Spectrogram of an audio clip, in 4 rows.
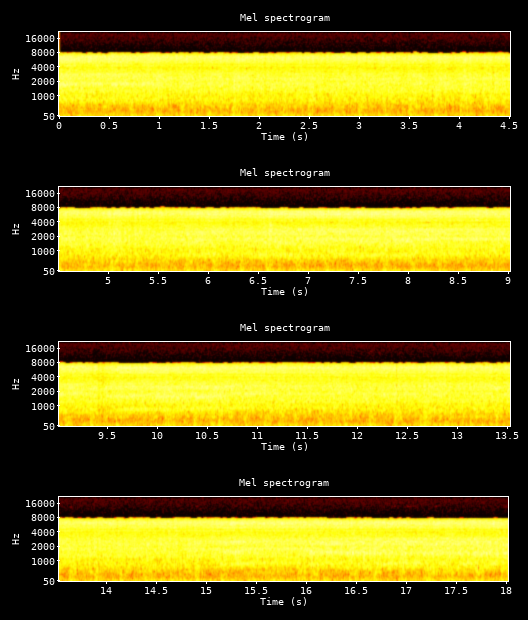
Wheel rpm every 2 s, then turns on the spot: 230, 230, 230, 220, 230, 230, 230, 230, 210.
none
